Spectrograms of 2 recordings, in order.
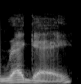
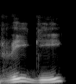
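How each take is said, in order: First: It is pronounced the way English speakers say it. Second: It is pronounced the way Spanish speakers say it. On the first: This is how English speakers say it. "We don't, we say reggae" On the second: This is how the audience says it. "I know you guys say rigi"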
